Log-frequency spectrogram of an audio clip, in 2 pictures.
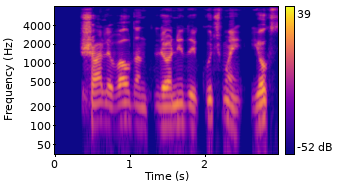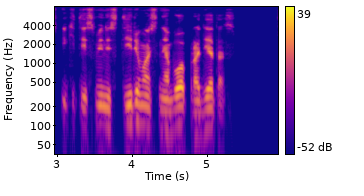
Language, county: Lithuanian, Šiauliai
